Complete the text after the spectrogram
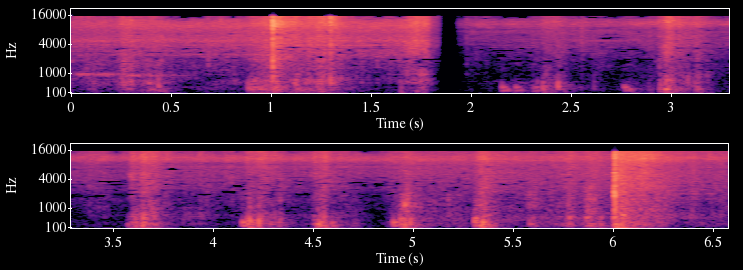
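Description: Dry leaves and bamboo stalks rustle and crack as a woman moves through them.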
